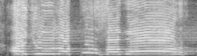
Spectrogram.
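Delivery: slow, high, loud plea for help; pleading shout. Retold or imitated. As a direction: beg for help across the camp. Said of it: "un hombre empezó a gritar". (súplica gritada y lenta)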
